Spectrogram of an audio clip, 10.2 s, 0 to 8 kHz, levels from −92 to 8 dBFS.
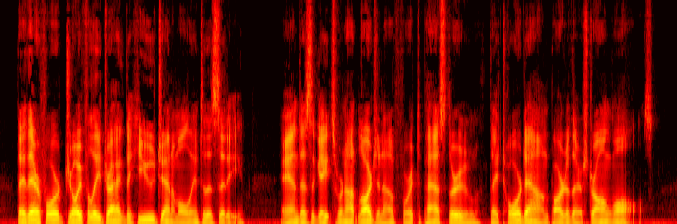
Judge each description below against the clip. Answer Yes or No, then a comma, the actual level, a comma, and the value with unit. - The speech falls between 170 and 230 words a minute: Yes, average, 185 wpm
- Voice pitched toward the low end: Yes, very low, 80 Hz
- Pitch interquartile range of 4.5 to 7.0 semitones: Yes, average, 4.9 semitones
